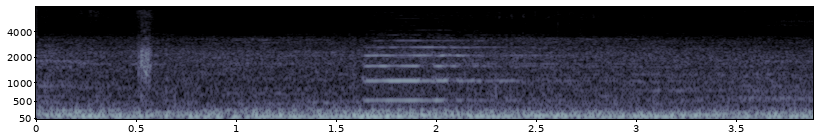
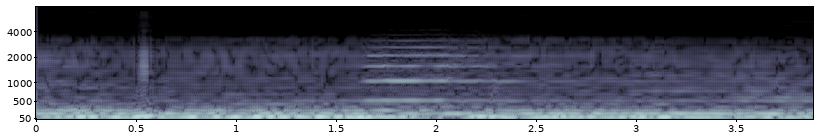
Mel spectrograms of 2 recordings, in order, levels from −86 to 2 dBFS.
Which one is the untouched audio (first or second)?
first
